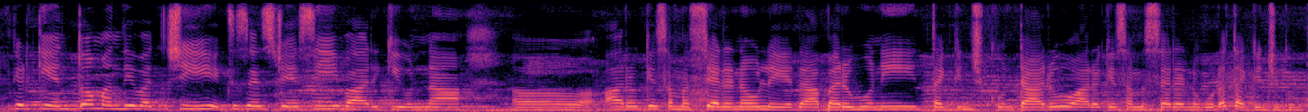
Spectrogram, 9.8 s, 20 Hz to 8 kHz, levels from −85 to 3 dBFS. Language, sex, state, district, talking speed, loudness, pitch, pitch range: Telugu, female, Telangana, Nalgonda, 105 wpm, -23 LUFS, 215 Hz, 205-235 Hz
